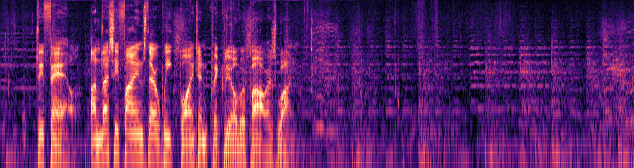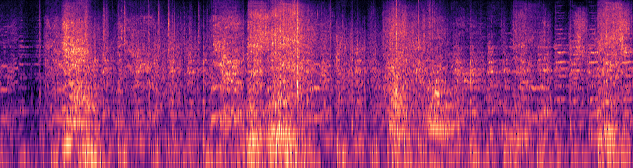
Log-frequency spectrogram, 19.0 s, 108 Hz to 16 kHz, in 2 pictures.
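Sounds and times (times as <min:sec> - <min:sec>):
dramatic film score: 0:00.0 - 0:19.0.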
